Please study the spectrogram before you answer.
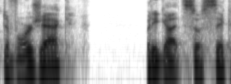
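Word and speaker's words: Dvořák: I think it was Radatic D'vorak, whose name is actually pronounced D'vorjac, but he got so sick of ever even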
